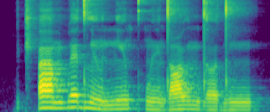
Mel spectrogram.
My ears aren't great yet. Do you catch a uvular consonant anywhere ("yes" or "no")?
no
